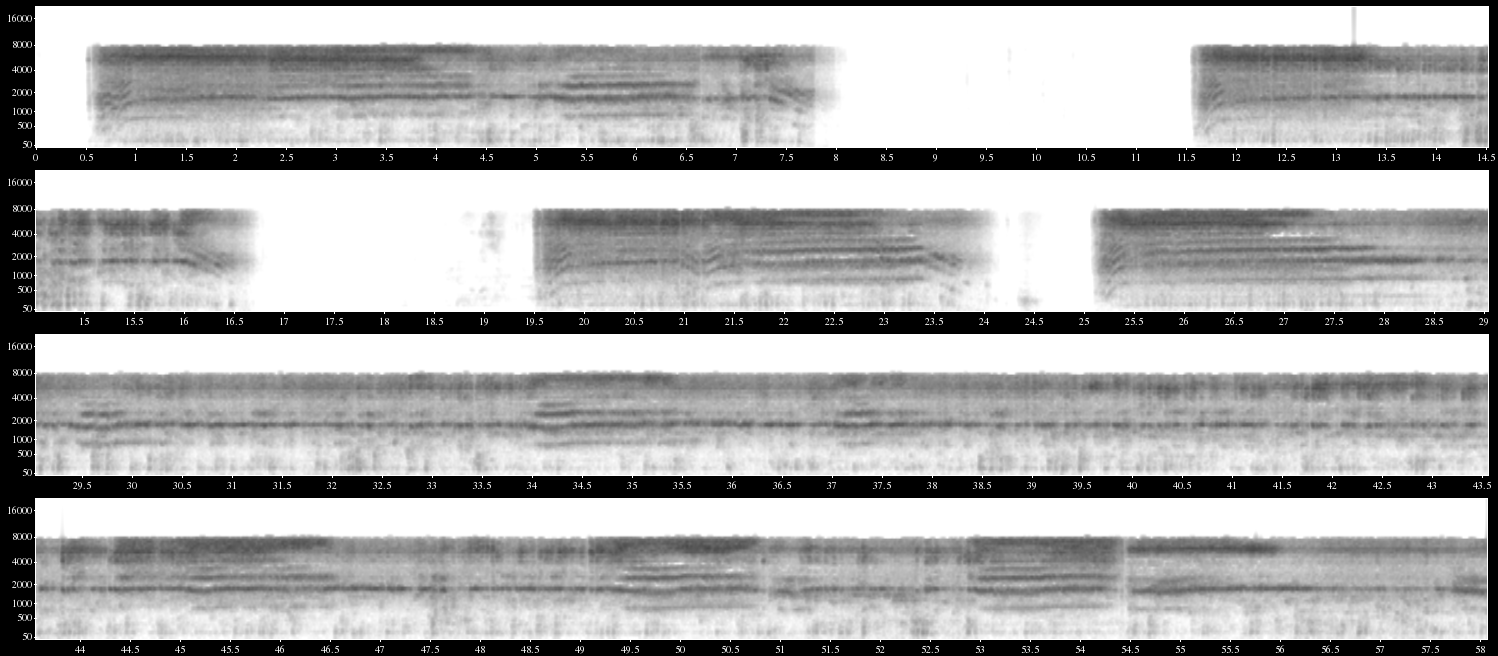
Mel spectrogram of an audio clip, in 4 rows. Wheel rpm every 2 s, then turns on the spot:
80, 220, 220, 180, 0, 20, 200, 230, 50, 20, 200, 170, 50, 210, 230, 230, 230, 230, 230, 230, 230, 230, 230, 230, 230, 220, 230, 220, 230.
none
